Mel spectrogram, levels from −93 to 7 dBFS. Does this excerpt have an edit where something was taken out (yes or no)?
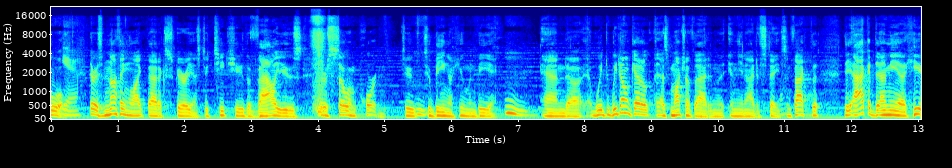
no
